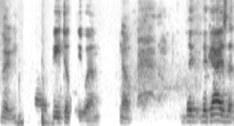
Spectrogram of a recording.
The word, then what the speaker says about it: VWM: Voom, yeah, pronounced Voom.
